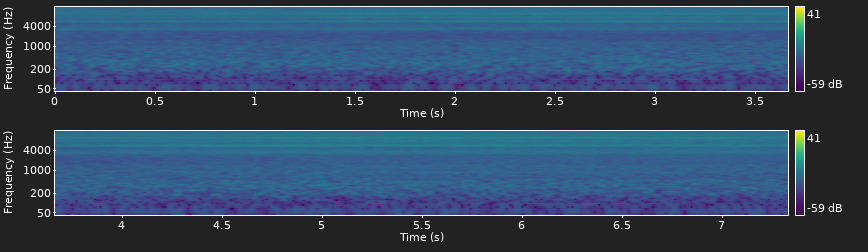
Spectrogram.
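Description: Ocean surf breaking and washing up on a sandy beach: a steady rush of water.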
